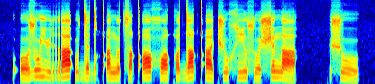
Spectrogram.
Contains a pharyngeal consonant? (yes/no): no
